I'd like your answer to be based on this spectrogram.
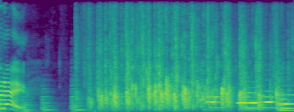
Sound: applause

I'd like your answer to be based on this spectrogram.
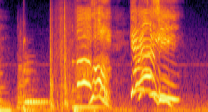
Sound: gasp

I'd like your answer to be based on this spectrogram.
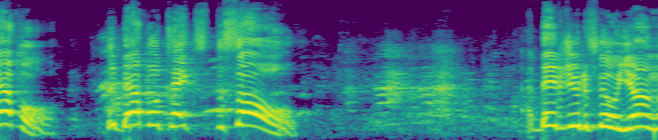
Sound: audience laughing

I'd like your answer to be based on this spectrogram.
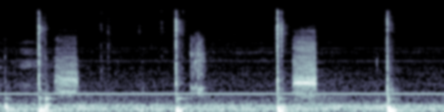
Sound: some furious clicking?

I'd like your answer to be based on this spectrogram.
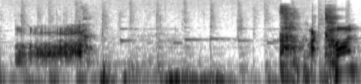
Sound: grunting

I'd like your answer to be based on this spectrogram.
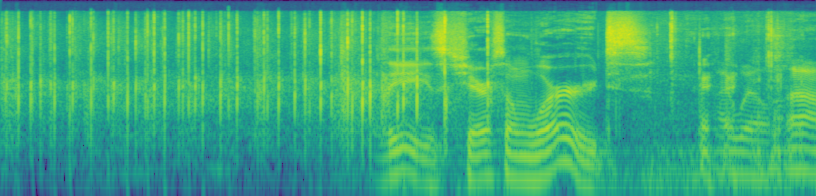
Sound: applause

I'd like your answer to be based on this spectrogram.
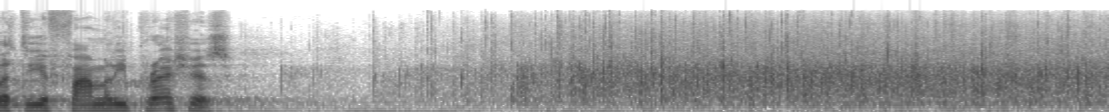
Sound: applause

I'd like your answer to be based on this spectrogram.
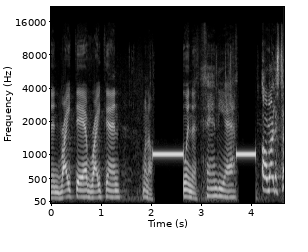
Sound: beep

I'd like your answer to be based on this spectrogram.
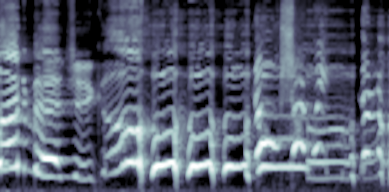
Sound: crying

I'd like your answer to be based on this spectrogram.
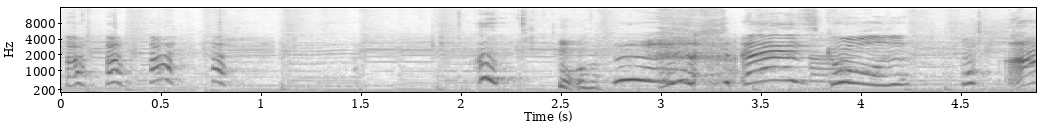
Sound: giggles

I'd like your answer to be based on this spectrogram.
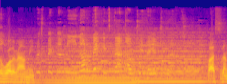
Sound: professor speaking Spanish

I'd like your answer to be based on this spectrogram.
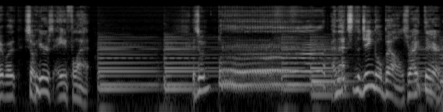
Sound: vocalizes B-r-r-r-r vibration

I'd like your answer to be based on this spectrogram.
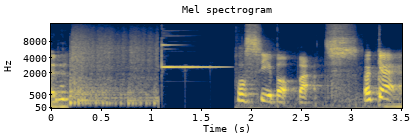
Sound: drum roll; bell chime

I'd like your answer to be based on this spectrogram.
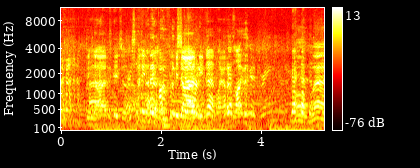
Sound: group murmuring

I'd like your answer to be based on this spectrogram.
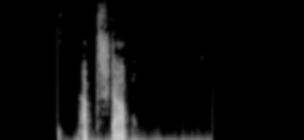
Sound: fast Pronunciation

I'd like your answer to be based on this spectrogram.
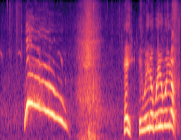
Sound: man cheering

